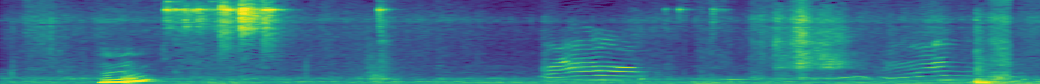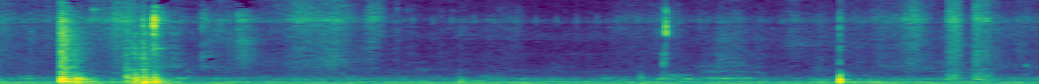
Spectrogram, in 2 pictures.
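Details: Upset at a shut door indoors, a cat gives a few plaintive, wavering meows amid a person's speech and household clicks, with a steady low hum in the background.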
